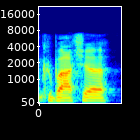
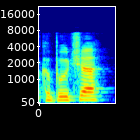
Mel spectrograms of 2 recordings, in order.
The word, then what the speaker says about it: kombucha: I was really excited to hear your example with Kombucha. I said that wrong. Kombucha.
